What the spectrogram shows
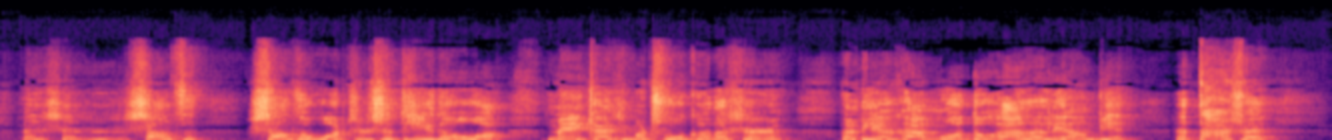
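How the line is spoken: Crying. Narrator (Chinese): 这小豆子呢，哭着说

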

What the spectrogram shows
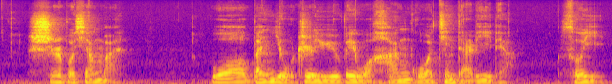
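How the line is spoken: Deep, grave. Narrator (Chinese): 藤毅 沉声说

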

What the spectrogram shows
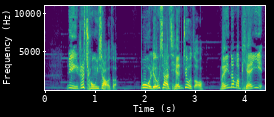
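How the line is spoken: Loud harsh shouting. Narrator (Chinese): 饭店掌柜大声贼喝

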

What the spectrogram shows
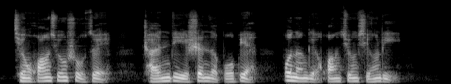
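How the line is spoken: Calm, indifferent. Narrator (Chinese): 轩辕志 淡淡的开口

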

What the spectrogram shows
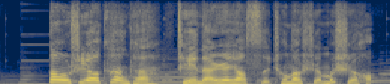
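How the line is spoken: Flat, cool question. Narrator (Chinese): 唐宁淡淡的问道

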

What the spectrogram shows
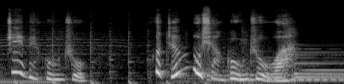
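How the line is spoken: Soft muttering young woman. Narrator (Chinese): 年轻姑娘小声嘀咕着

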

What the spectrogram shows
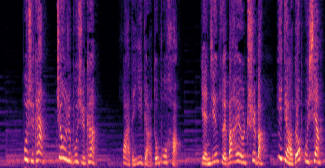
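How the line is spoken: Loud yelling. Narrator (Chinese): 他对小鸭大声嚷道

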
